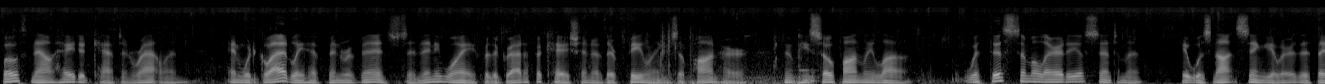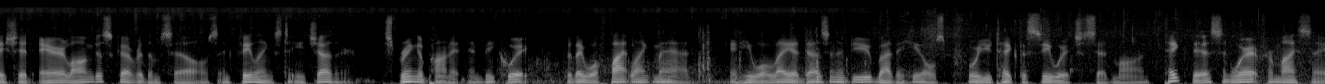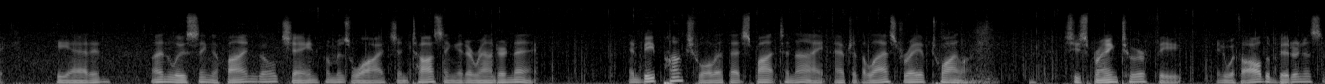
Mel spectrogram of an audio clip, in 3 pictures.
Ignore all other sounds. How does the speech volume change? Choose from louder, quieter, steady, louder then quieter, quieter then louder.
steady.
